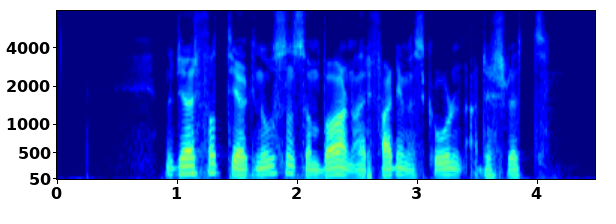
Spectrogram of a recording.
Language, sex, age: Norwegian, male, 17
